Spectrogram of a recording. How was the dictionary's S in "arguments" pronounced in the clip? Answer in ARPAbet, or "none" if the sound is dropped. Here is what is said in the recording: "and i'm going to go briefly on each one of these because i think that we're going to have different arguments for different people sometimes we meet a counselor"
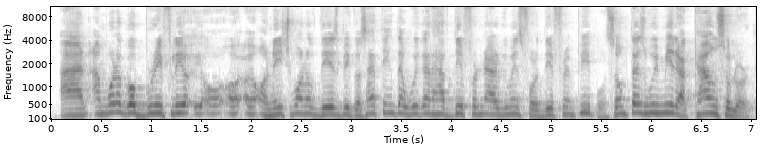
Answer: S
